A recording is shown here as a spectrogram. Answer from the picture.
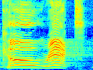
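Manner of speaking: long drawn-out buzzer verdict; game show host voice. Pretend. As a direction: stretch it like a quiz host. Host announcing a wrong guess.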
